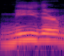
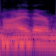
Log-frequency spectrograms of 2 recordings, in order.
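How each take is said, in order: First: It is said the American way. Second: It is said the British way. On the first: "Neither maybe more American sounding" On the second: "Neither more more Brit"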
